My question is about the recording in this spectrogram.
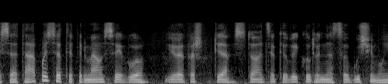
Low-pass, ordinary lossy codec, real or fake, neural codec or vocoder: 7.2 kHz; MP3, 48 kbps; fake; codec, 16 kHz, 1 kbps, FunCodec, trained on LibriTTS, 50 frames a second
